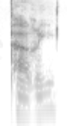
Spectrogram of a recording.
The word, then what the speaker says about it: Paris: So we pronounce the S on the end, but the French just don't say the S. It's silent, effectively. Paris is the French way.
